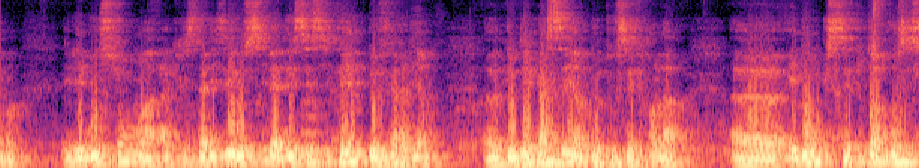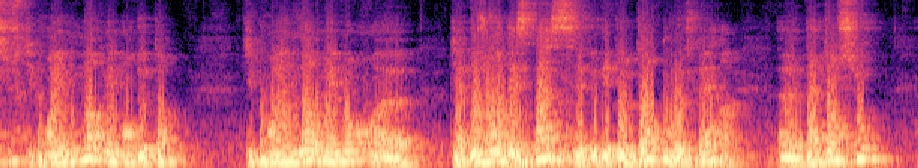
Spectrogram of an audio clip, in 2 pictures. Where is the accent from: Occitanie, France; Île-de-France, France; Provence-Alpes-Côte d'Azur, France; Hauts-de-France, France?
Provence-Alpes-Côte d'Azur, France; Marseille; moi, je suis marseillais et je suis nourri d'une expérience depuis assez longtemps d'un contexte en fait qui est très particulier à Marseille.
